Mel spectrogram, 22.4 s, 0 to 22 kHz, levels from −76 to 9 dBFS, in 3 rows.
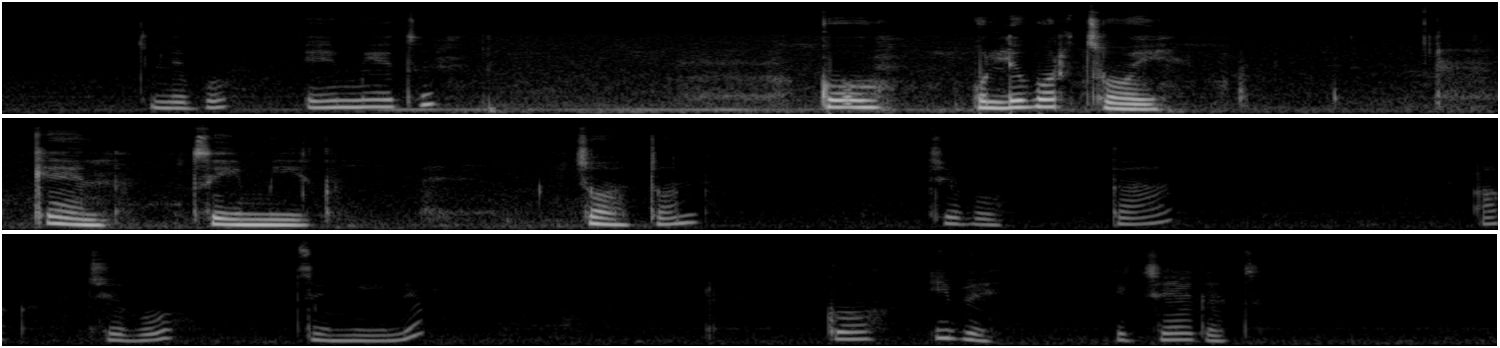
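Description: From 1.54 s to 9.10 s the automatic gain control is falling. It judged the input too loud, or its background noise too strong, and cut its gain gradually, by about 9 dB. The speech sinks steadily, and the room noise sinks with it.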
